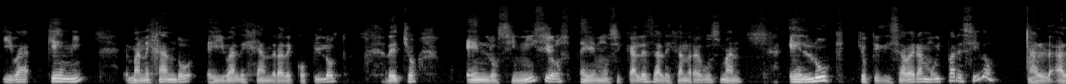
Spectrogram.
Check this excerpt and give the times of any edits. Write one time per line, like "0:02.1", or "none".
0:03.9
